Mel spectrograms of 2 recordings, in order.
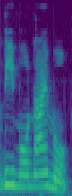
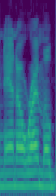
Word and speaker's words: NaNoWriMo: I can never say it right. I always call it Nemo Naimo. – You do. You always make up something that is not anywhere near NaNoWriMo, but it means National Novel Writing Month, just in case everyone doesn't know that already. So... your Niner Namo is not ever what it's supposed to be.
